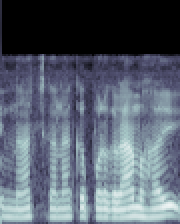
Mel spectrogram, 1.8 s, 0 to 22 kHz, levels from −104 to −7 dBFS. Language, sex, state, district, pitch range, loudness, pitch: Bajjika, male, Bihar, Vaishali, 145-155 Hz, -19 LUFS, 145 Hz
